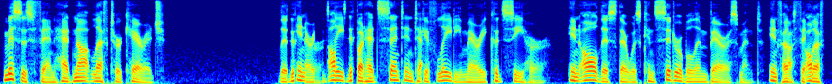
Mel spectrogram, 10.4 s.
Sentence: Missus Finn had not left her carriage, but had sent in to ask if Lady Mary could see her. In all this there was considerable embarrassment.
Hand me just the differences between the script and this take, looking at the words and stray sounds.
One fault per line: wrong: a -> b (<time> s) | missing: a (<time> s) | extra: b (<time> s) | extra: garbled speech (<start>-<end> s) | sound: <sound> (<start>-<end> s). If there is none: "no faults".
extra: garbled speech (3.5-4.4 s)
missing: ask (5.3 s)
extra: garbled speech (9.6-10.3 s)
